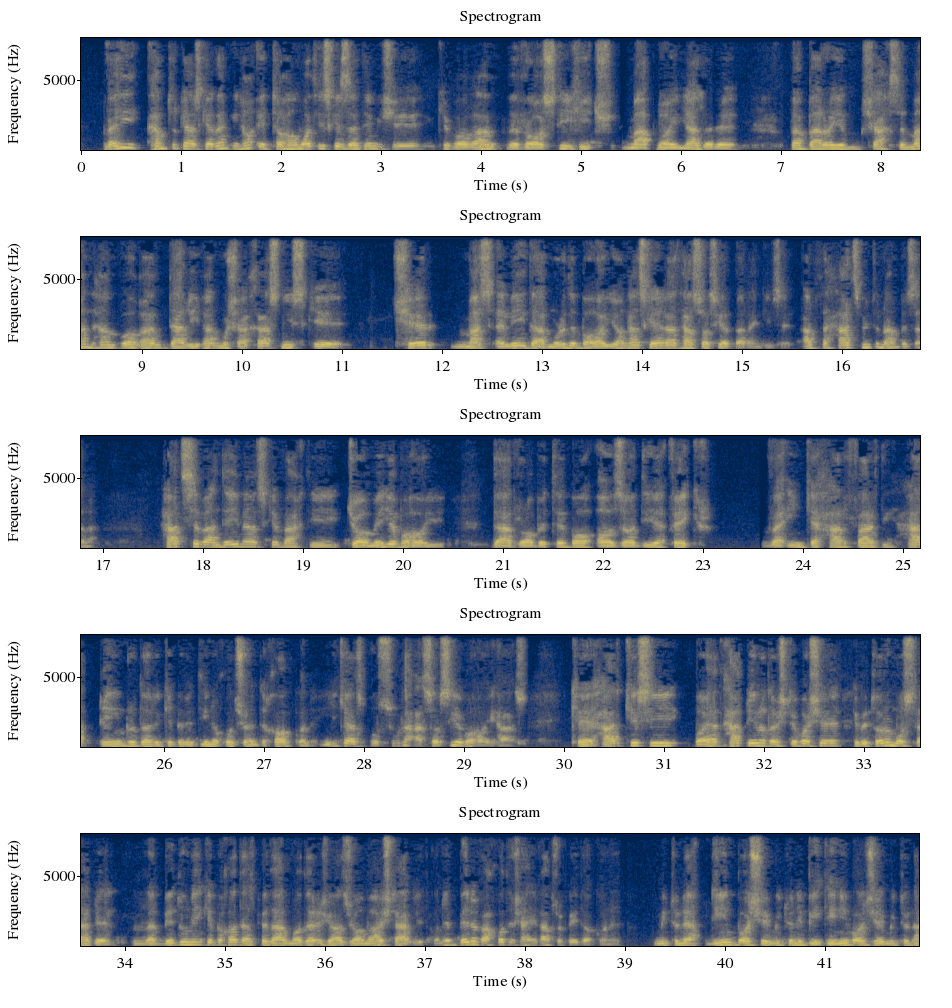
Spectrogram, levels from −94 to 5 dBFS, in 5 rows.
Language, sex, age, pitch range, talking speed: Persian, male, 50-69, 130-170 Hz, 160 wpm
